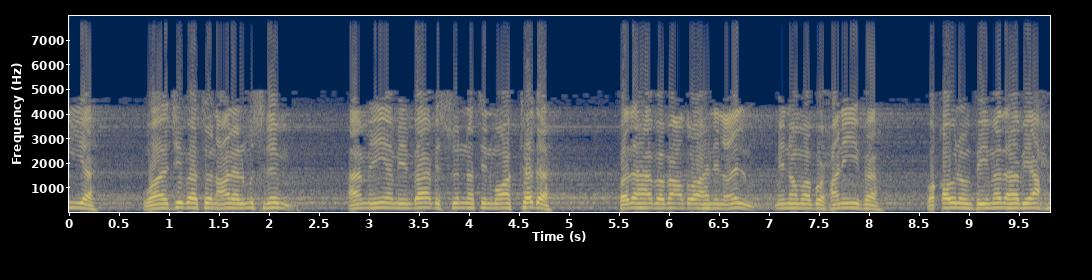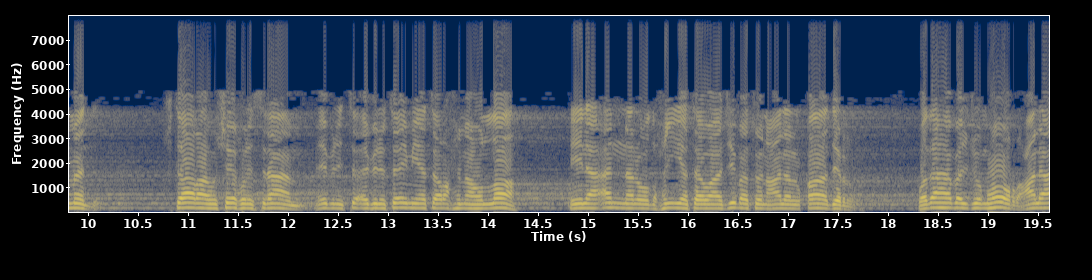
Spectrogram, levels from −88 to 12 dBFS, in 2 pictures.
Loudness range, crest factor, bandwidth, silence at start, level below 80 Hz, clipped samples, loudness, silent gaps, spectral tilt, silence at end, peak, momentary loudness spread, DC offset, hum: 1 LU; 10 dB; 8 kHz; 0 s; -52 dBFS; 2%; -9 LUFS; none; -6.5 dB/octave; 0 s; 0 dBFS; 16 LU; 0.3%; none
